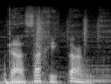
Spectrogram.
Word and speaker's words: Kazajistán: ¿Cómo se dice? ¿Eh? Kazajistán. Eso. Así, señores.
